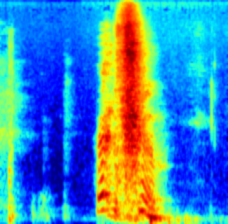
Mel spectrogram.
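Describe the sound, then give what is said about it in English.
A single loud sneeze bursts out after a brief quiet moment, with a sharp intake leading into a forceful, breathy explosion that trails off quickly. “Bless you.”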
